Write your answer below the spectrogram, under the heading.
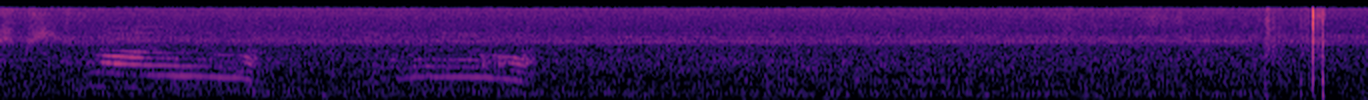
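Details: Cat climbing a table in an office, its voice sounding like a baby: two drawn-out, wavering meows with rich overtones in the first three seconds, then quiet room hum and a few sharp knocks near the end.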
